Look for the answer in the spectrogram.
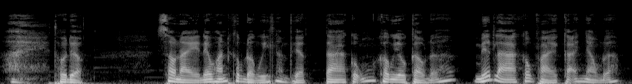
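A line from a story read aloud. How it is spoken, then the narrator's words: Weary quiet sigh. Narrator (Vietnamese): Nàng cũng cảm thấy có chút mệt mỏi, âm thầm thở dài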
